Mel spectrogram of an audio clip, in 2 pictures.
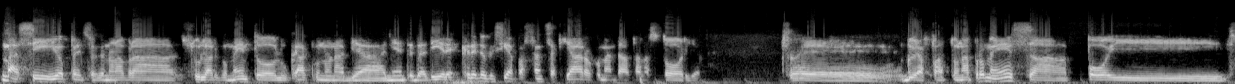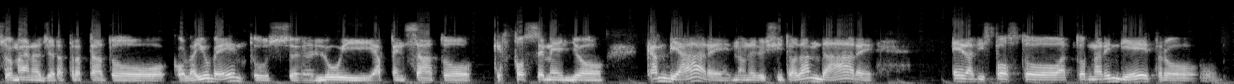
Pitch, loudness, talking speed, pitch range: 100 Hz, -13 LUFS, 135 wpm, 95-110 Hz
